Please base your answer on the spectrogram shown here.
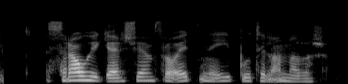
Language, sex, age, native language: Icelandic, male, 14, Icelandic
